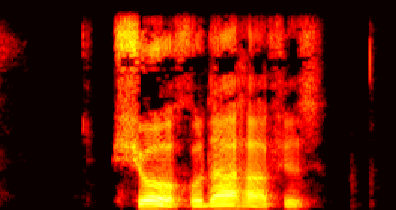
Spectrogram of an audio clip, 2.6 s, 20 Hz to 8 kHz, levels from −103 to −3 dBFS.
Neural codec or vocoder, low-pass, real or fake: none; 7.2 kHz; real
